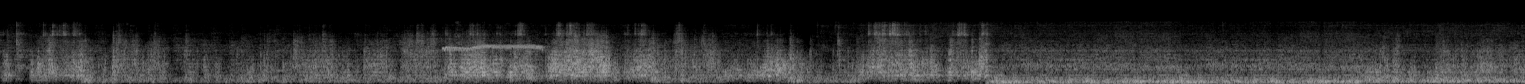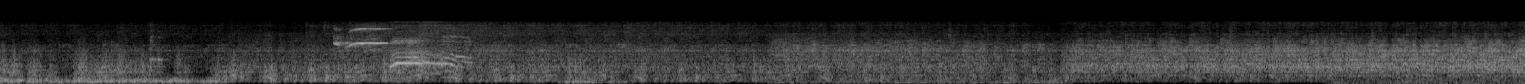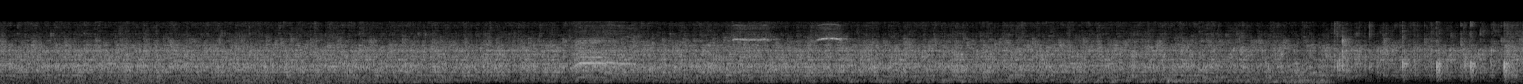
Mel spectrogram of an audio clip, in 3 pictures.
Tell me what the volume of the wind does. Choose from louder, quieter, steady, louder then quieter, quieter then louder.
quieter.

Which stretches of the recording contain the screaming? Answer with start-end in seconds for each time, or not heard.
19.1-20.0, 36.2-36.9.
